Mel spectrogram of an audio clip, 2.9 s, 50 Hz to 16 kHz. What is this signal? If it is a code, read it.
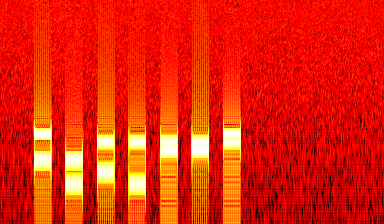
Multi-frequency trunk signalling (R1, as on North American trunks), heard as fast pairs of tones, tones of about 130 ms. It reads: KP 28700 ST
